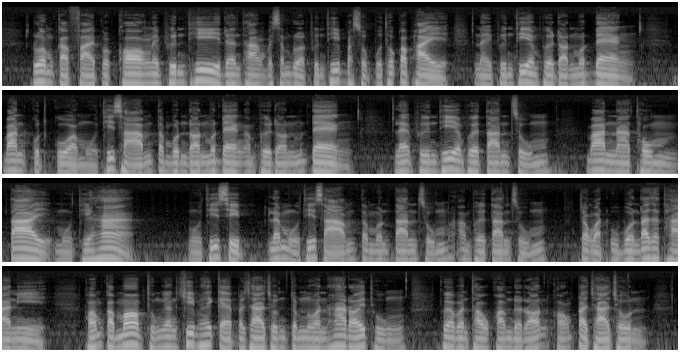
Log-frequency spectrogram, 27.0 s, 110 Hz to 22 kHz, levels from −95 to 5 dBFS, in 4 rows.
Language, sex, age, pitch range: Thai, male, 20-39, 110-125 Hz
